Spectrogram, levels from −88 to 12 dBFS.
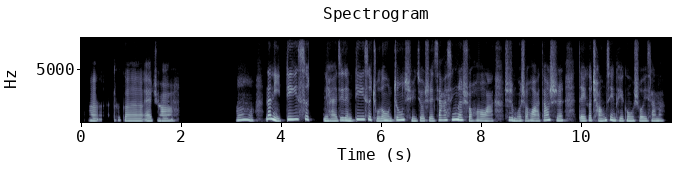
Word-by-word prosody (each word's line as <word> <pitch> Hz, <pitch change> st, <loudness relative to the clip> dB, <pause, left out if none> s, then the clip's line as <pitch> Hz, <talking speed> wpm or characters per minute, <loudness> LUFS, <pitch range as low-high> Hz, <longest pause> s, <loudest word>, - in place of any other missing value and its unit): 嗯， 185 Hz, -1 st, -4 dB, 0.3 s
是 220 Hz, -, -11 dB
跟 180 Hz, -2 st, -3 dB
HR。 175 Hz, 0 st, -4 dB, 1.2 s
哦， 235 Hz, -1 st, +2 dB, 0.2 s
那 340 Hz, +3 st, +4 dB
你 225 Hz, -, +8 dB
第 285 Hz, 0 st, +5 dB
1 -, -, +3 dB
次 300 Hz, -1 st, -1 dB, 0.3 s
你 185 Hz, -2 st, +1 dB
还 180 Hz, 0 st, -1 dB
记 215 Hz, +4 st, -1 dB
得 210 Hz, -2 st, +3 dB
你 190 Hz, -, +2 dB
第 290 Hz, +10 st, +1 dB
1 290 Hz, -, +3 dB
次 285 Hz, -2 st, +2 dB
主 175 Hz, -7 st, -4 dB
动 195 Hz, 0 st, +2 dB
争 235 Hz, +5 st, +4 dB
取 205 Hz, -9 st, -3 dB
就 190 Hz, +2 st, -3 dB
是 195 Hz, -2 st, -3 dB
加 225 Hz, +5 st, -1 dB
薪 265 Hz, +3 st, +5 dB
的 255 Hz, -, +8 dB
时 210 Hz, -6 st, -1 dB
候 190 Hz, +1 st, -4 dB
啊， 170 Hz, 0 st, -4 dB, 0.2 s
是 230 Hz, -, -7 dB
什 215 Hz, -, +2 dB
么 185 Hz, -1 st, 0 dB
时 190 Hz, 0 st, -4 dB
候 195 Hz, +2 st, -3 dB
啊？ 180 Hz, -2 st, 0 dB
当 220 Hz, +6 st, +1 dB
时 205 Hz, -6 st, -1 dB, 0.3 s
的 180 Hz, -, 0 dB
一 180 Hz, -, +1 dB
个 215 Hz, +3 st, -1 dB
场 180 Hz, -2 st, -1 dB
景， 225 Hz, -1 st, +2 dB
可 200 Hz, -1 st, -5 dB
以 185 Hz, -, -1 dB
跟 185 Hz, 0 st, -2 dB
我 -, -, 0 dB
说 175 Hz, 0 st, -2 dB
一 180 Hz, -, -3 dB
下 180 Hz, 0 st, -5 dB
吗？ 180 Hz, 0 st, -3 dB
195 Hz, 255 characters per minute, -23 LUFS, 180-230 Hz, 1.2 s, 你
